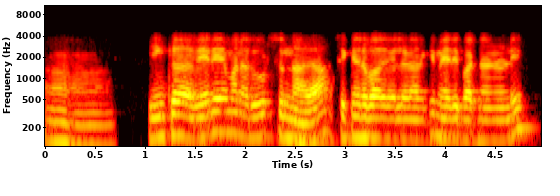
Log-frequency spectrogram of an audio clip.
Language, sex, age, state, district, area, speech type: Telugu, male, 18-30, Telangana, Kamareddy, urban, conversation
